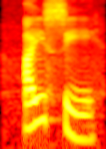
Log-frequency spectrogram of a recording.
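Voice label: "icy", English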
